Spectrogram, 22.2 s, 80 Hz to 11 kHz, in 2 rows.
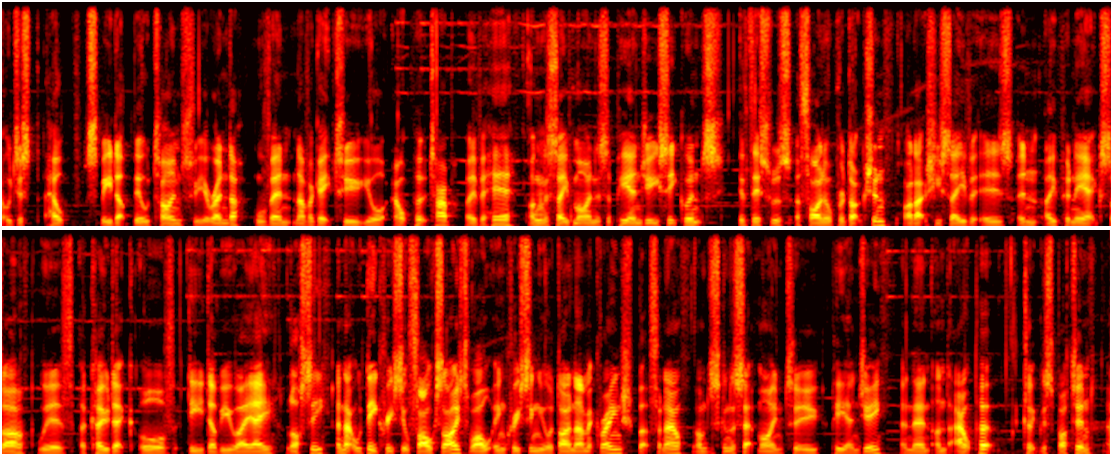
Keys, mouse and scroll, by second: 2.4 click, 4.1-5.2 drag, 5.2-6.9 scroll down 7, 7.3 click, 10.6 drag, 12.2-13.3 drag, 17.6-19.5 drag, 21.8 click.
